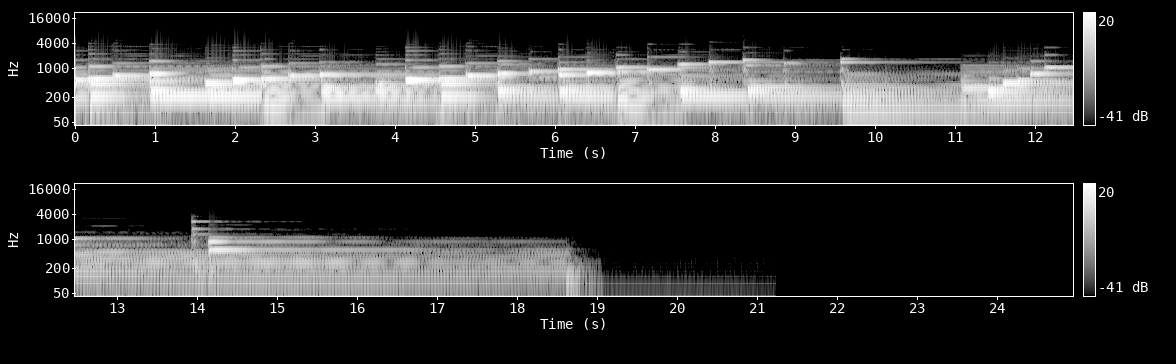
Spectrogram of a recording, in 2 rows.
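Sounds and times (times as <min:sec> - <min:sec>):
waltz music: 0:00.0 - 0:18.8.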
